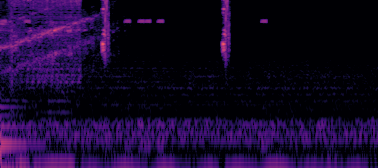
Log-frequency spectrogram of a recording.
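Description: Short menu clicks tick a few times.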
